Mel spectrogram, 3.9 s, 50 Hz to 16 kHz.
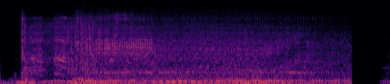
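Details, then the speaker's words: Vauxhall Corsa 1.0 XEP petrol engine on start-up: harsh metallic rattle through the first seconds from a stretched timing chain, before timing chain replacement. "Come on mate, and we're going to be doing a timing chain on this little 1 litre XEP, and the reason why we're changing it I'm going to show you now. I'm going to give it a big start and you should hear it rattling."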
